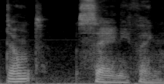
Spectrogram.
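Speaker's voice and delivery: hushed unvoiced whisper. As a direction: breathe it slow and secret. Whispered aside in scene.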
